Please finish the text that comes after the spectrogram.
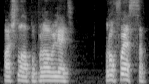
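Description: A man with a high, light voice gives sarcastic running commentary over a clip. He laughs between jabs and talks in short, offhand bursts. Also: fairly even intonation, measured pace, bright, forceful tone. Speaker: streamer reacting to a video. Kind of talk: mocking live commentary.

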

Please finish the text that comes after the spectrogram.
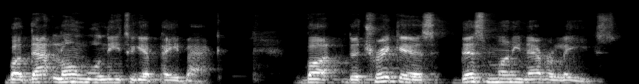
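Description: A man's voice: on the high side, moderate pace. A middle-aged man from Puerto Rico talking as an interview guest, explaining in an earnest, conversational way and repeating phrases for emphasis. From Puerto Rico, later south of Boston. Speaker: podcast guest, insurance broker.

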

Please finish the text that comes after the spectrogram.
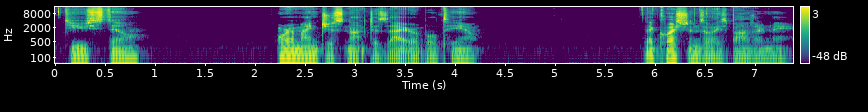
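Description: A man voicing a proud, scheming demon king in an audio roleplay, talking in a slow, silky, menacing way. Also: warm tone, exaggerated voice. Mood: insecure. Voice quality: deep gravelly voice. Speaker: voice actor. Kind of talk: ASMR roleplay.

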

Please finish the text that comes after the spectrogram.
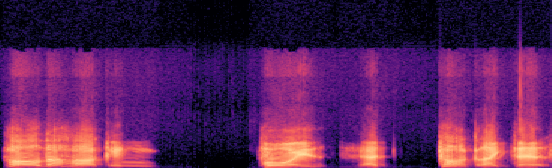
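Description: Over a dull lo-fi phone line comes an indignant caller, pitched on the high side. He talks in a halting, robotic, flatly synthetic way and insists on every point, in the style of a comedy call-in show. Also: creaky, exaggerated voice. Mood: offended. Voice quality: flat synthesizer-like delivery. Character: indignant male caller claiming to be a famous scientist's brother, robotic-talking. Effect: telephone call.

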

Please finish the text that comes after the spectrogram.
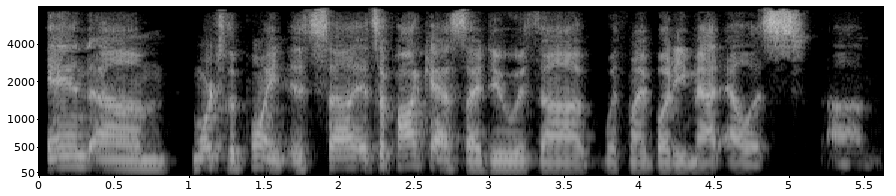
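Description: A man chatting casually as a podcast guest, in a rambling, halting way. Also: medium pitch, steady tone. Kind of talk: casual chat. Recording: dull lo-fi sound with background noise.

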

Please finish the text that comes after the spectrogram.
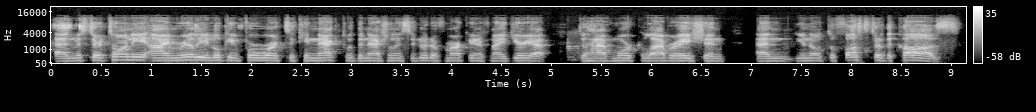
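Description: Halting male presenter from Brazil. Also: fairly high pitch, flat delivery. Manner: halting, with frequent pauses and repeated words. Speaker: guest speaker giving opening remarks. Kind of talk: presentation at an online summit. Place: indoor office, on a video call. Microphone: video call.

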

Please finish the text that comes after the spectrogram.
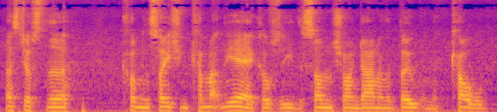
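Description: An English man with a fairly low voice talks casually through a hands-on job. He is colloquial and plain-spoken, like someone showing his own work. The recording has clear background noise behind him. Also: level tone, fast, darkish tone. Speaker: boat restorer presenting a how-to. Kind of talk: casual hands-on tutorial talk.

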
